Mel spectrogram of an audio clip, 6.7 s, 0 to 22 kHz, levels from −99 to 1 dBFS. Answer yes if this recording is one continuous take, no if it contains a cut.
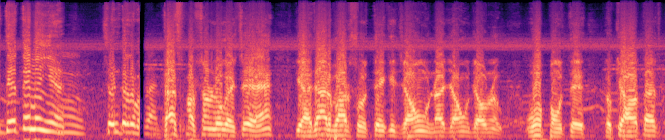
no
